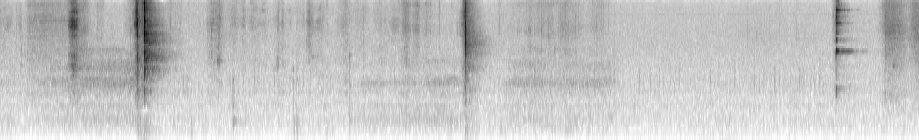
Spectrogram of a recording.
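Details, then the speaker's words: Bad compressor's overload protector on the bench, bimetal disc warped and dished: a few sharp isolated snaps seconds apart as the disc opens the contacts, the click heard after a compressor hums trying to start; thermal overload trip. "so when you hear the compressor try to start and hum and then click this is what you hear clicking"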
